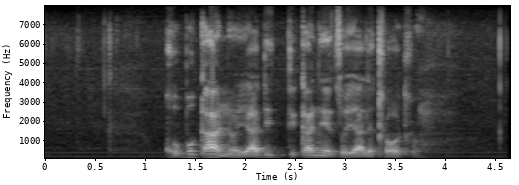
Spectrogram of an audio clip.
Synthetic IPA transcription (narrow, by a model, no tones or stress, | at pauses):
q͡χʰʊbʊkʼanɔjaditʼikʼaɲet͡sʼɔjalɪt͡ɬʼɔːt͡ɬʼɔ̰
